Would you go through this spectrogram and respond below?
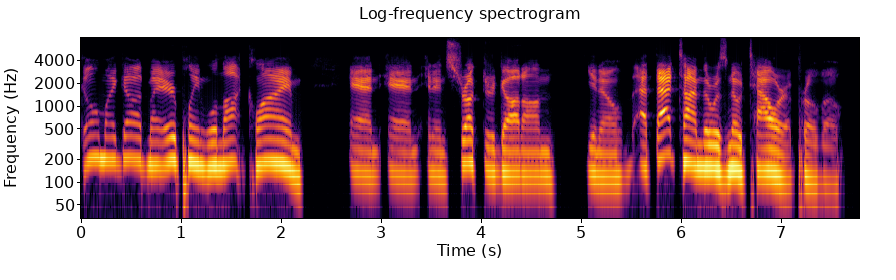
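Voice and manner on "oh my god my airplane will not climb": panicked, frantic, losing-it voice. Retelling a pilot's call over the radio: imitating a panicking pilot. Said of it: "freaking out".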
